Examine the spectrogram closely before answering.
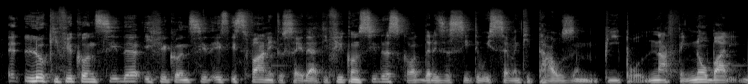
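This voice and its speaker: Very fast delivery with hardly any pauses and ordinary pitch variation, in a very clean recording with a silent background. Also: man, fairly low pitch for a man. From northern Italy, Savona. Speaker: podcast guest. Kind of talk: interview testimony. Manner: halting.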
